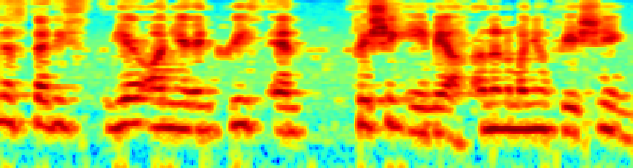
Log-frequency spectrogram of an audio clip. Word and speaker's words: phishing: Okay, phishing, and it's pronounced the same as actual fishing.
